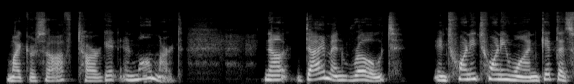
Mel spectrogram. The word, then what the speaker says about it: Dimon: And you address and talk about JP Morgan Chase, led by Jamie Dimon.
